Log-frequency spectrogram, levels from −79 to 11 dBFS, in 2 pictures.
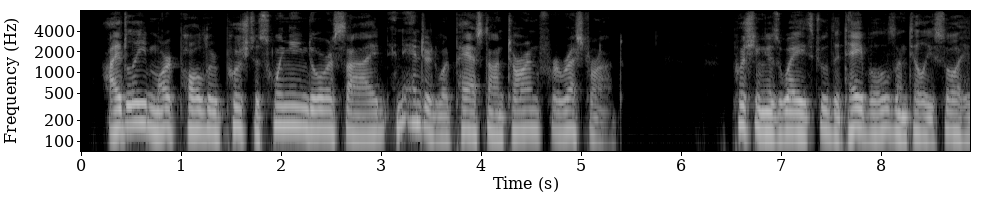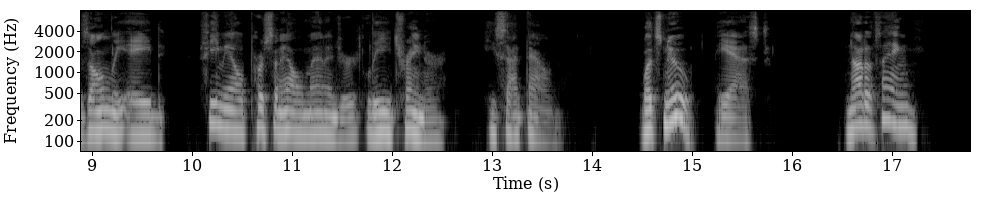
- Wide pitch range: No, average, 2.9 semitones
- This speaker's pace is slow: No, average, 150 wpm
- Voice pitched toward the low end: Yes, low, 130 Hz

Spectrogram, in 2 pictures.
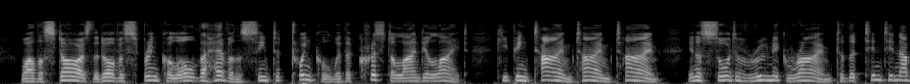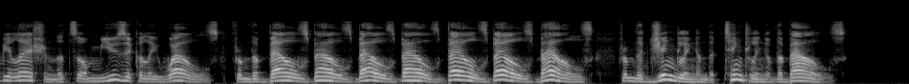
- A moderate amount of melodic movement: No, wide, 5.9 semitones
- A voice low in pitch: No, medium, 160 Hz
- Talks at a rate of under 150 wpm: Yes, average, 140 wpm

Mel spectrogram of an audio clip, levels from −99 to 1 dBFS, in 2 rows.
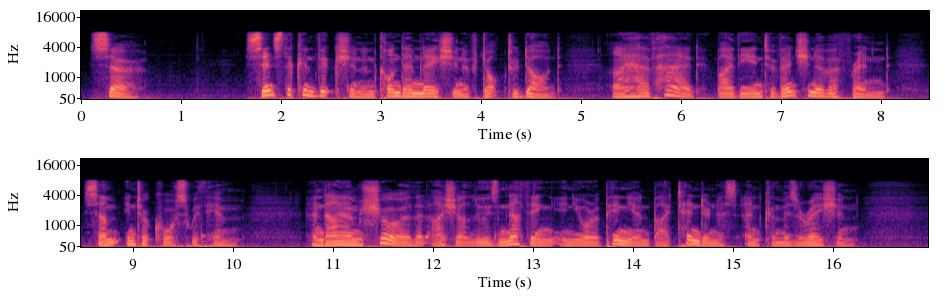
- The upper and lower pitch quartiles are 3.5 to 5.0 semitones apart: Yes, average, 4.2 semitones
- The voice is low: Yes, low, 125 Hz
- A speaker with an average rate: No, slow, 130 wpm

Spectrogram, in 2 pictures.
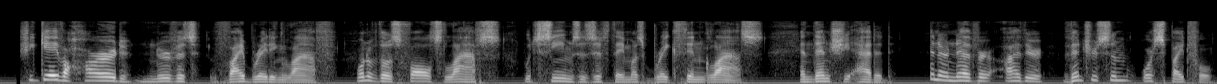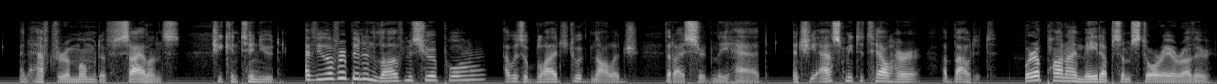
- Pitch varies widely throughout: Yes, wide, 7.1 semitones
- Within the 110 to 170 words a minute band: No, average, 180 wpm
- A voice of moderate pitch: No, low, 125 Hz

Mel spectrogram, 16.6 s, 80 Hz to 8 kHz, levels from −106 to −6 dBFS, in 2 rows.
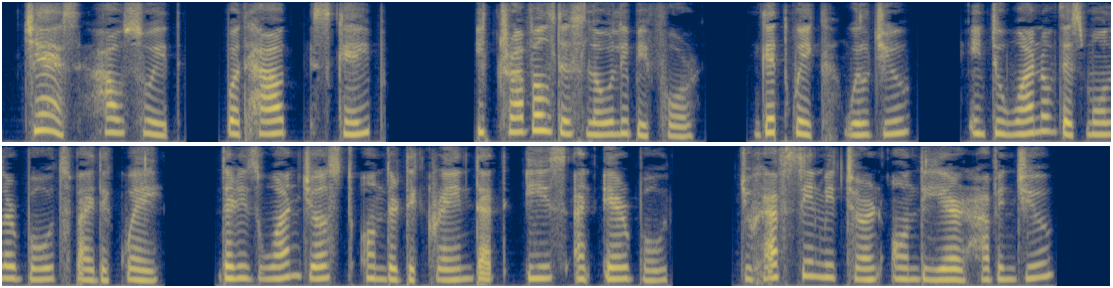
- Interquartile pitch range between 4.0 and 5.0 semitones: No, narrow, 2.6 semitones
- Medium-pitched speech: No, high, 245 Hz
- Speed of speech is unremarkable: Yes, average, 160 wpm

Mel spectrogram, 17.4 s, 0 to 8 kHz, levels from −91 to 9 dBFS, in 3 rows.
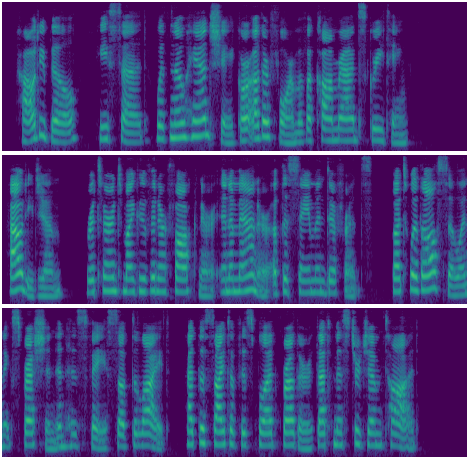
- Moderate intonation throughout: Yes, average, 3.5 semitones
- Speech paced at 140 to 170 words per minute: Yes, average, 165 wpm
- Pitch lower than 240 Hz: No, high, 245 Hz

